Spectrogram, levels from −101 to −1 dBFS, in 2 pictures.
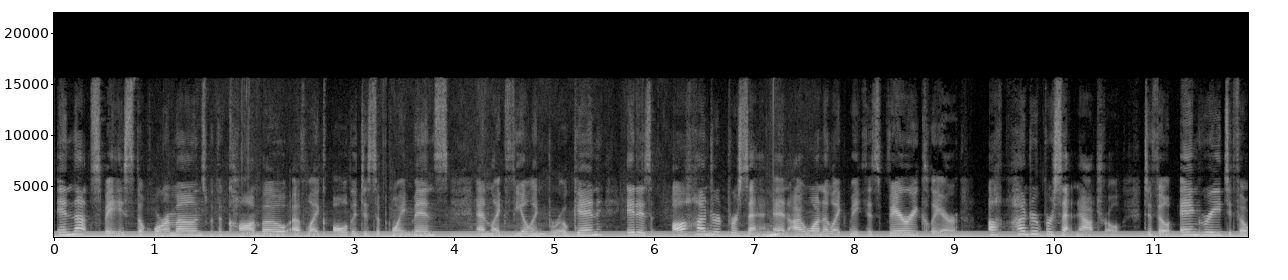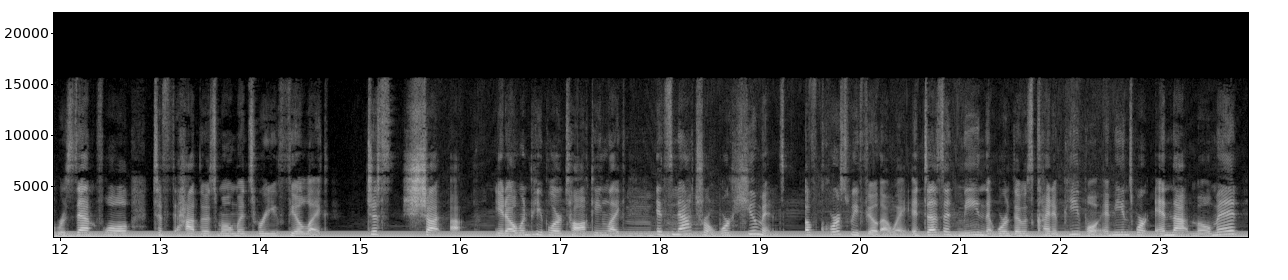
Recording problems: electrical hum; loud; throughout; 60 Hz, 8 dB below the speech

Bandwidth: 15.5 kHz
